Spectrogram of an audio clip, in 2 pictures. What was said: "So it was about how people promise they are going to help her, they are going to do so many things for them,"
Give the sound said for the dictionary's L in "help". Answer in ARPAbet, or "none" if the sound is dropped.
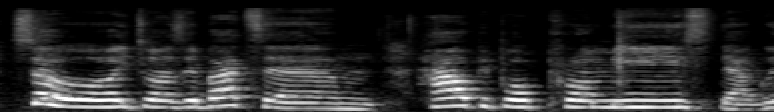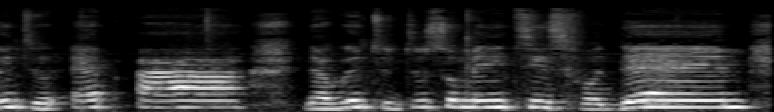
none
